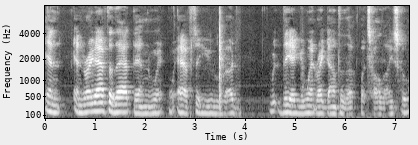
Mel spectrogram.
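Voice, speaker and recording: A man speaks in a dark, mellow, somewhat breathy voice. His pace is fairly slow and his intonation fairly even. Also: fairly high pitch for a man. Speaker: oral history interviewer. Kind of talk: oral history interview. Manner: halting, hesitant.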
